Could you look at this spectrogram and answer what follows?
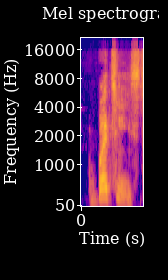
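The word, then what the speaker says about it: Baptiste: Batiste. Okay. So the P is silent.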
